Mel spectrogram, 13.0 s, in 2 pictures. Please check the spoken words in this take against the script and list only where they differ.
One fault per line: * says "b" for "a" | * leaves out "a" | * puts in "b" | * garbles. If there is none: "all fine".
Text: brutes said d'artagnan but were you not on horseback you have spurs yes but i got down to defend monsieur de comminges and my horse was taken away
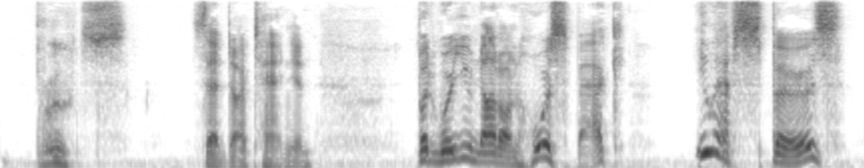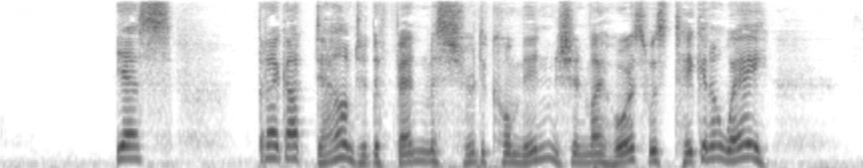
all fine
